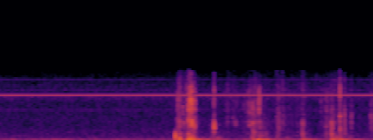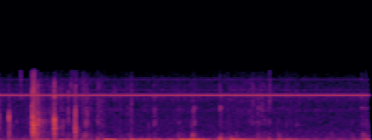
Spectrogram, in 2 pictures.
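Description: Black wire pet crate rattling and clinking in an irregular run of sharp clicks as an orange tabby kitten climbs and paws at its bars. The rattling starts about two seconds in, thins out after about five seconds, and is followed by a few dull thumps.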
